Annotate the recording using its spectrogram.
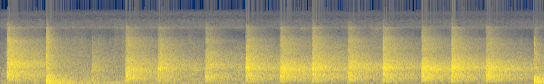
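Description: Ball hits of a padel rally: the ball struck by solid padel rackets and bouncing on the court, about a dozen sharp knocks in ten seconds at an irregular rally pace, each ringing out in a large hall. One hit about a second in is heavier and deeper than the rest.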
